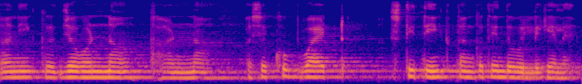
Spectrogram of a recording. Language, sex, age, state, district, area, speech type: Goan Konkani, female, 60+, Goa, Canacona, rural, spontaneous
